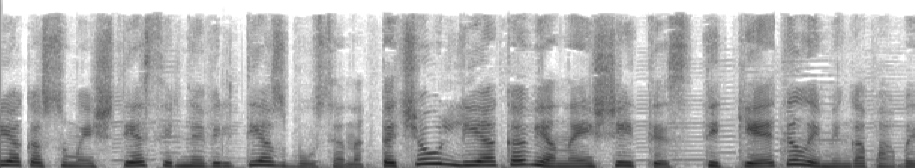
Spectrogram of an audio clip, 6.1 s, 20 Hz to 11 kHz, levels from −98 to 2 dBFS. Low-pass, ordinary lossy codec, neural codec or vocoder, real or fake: 9.9 kHz; AAC, 48 kbps; none; real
